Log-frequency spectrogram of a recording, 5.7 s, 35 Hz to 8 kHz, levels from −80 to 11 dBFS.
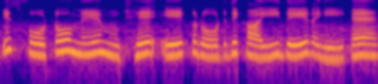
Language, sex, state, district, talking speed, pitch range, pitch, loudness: Hindi, female, Madhya Pradesh, Katni, 105 wpm, 220-260 Hz, 235 Hz, -15 LUFS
